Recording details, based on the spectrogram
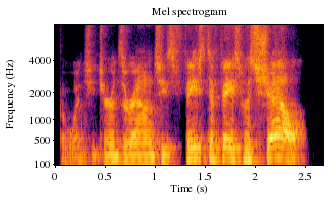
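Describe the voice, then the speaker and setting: A man with a medium-pitched voice reads out scene descriptions for a cartoon comedy script. He narrates the action like a storyteller, sounding amused. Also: sing-song, moderate pace, a bit bright. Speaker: stage-direction reader. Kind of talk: scripted narration at an animated comedy table read.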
